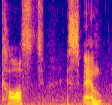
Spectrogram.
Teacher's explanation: with that long a sound, you know, so typical of, you know, received pronunciation or standard Southern British English, these two accents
